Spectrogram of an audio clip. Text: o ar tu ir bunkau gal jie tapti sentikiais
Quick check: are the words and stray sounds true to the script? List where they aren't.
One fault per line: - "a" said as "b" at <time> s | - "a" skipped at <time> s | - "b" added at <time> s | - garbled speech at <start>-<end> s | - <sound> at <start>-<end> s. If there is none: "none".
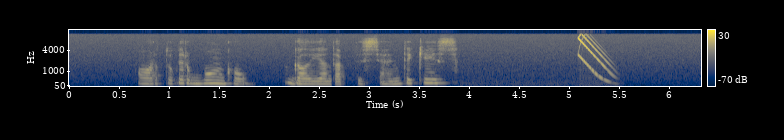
- chirp at 5.1-5.5 s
